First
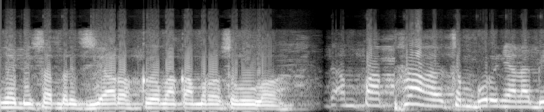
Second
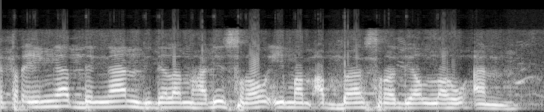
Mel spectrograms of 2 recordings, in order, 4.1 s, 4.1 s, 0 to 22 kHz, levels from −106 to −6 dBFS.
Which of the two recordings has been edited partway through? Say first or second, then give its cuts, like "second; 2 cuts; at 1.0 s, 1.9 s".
first; 1 cut; at 2.9 s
